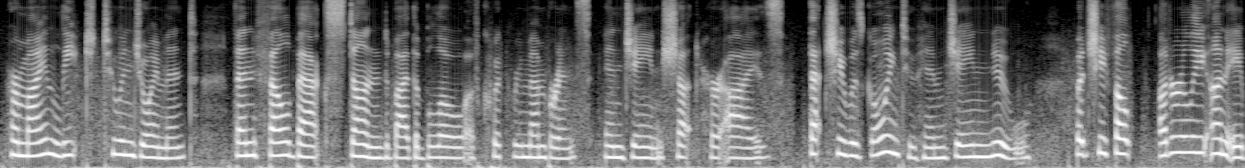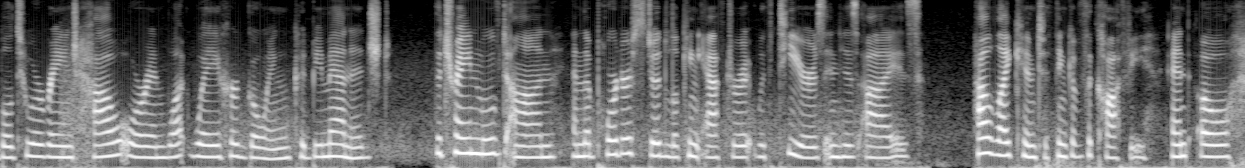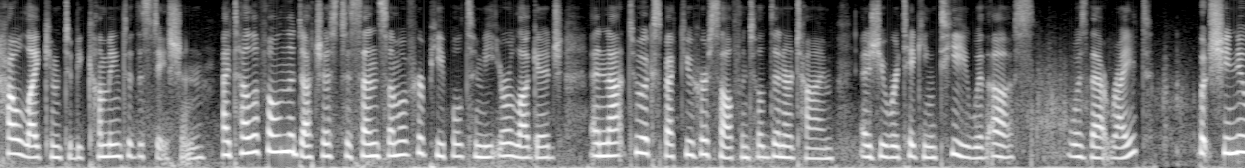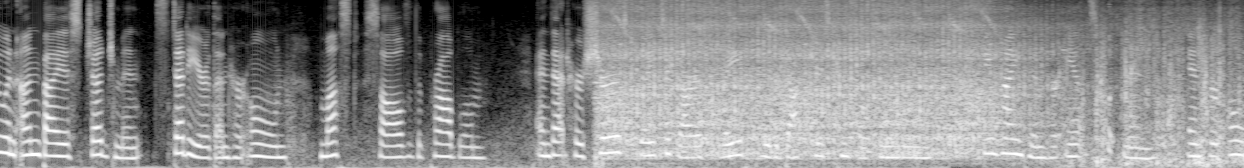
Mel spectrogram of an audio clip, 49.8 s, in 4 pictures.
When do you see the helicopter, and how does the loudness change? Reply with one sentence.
The helicopter can be heard from 43.2 to 49.7 s, getting quieter.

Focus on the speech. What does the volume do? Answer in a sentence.
The volume of the speech stays about the same.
